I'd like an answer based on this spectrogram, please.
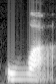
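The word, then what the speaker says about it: は: Tapi kalau dalam partikel kita bukan baca H melainkan wa.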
